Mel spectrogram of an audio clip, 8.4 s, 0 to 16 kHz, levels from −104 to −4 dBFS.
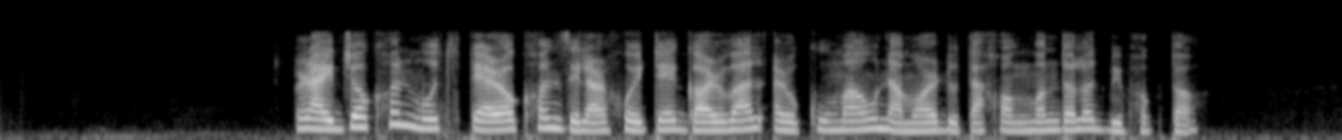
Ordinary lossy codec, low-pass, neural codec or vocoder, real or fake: none; 7.2 kHz; codec, 16 kHz, 4 kbps, FreqCodec, larger model; fake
